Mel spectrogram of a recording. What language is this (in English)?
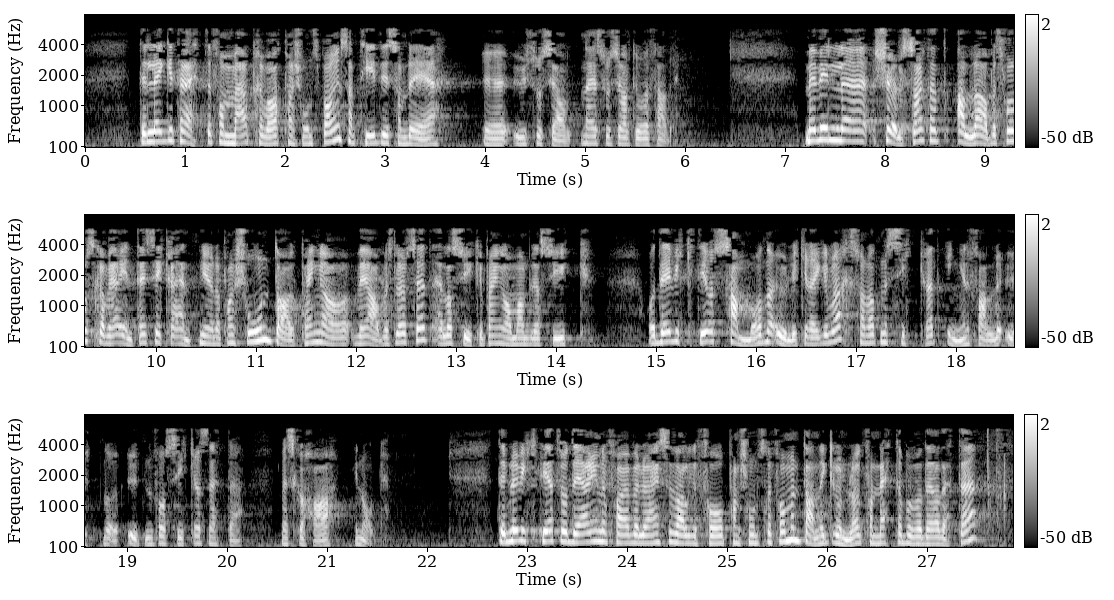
Norwegian Nynorsk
